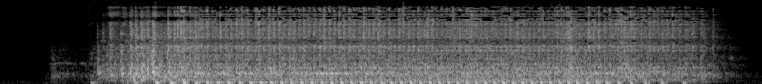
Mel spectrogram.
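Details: 1969 Cub Cadet 105 single-cylinder, hydrostatic transmission pump removed to chase a hard-start problem: fires right up, runs with a steady, even beat about six seconds before shutdown; starts normally.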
